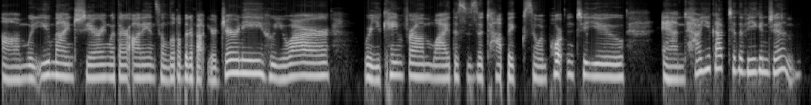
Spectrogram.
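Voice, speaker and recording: Woman, podcast host, upbeat, welcoming, lowish voice, dry sound. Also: moderate pace, no room sound. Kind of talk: live stream podcast hosting.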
